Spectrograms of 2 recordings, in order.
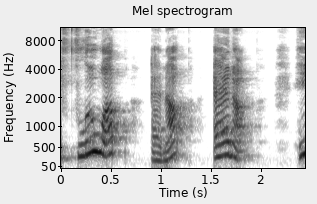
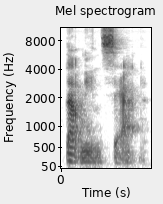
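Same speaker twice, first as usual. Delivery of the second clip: plain reading voice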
